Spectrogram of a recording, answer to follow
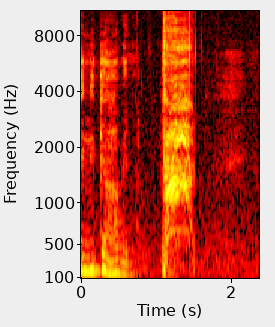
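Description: A man's speech trails off in the first half-second, then a single short, loud throat-clearing cough about a second in.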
